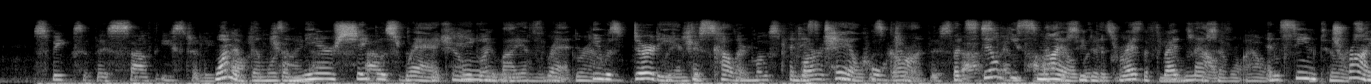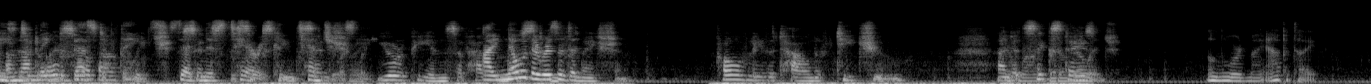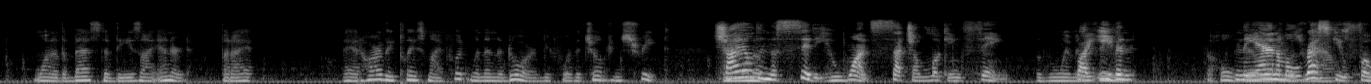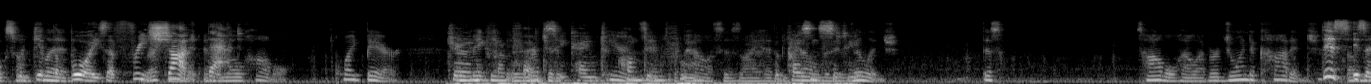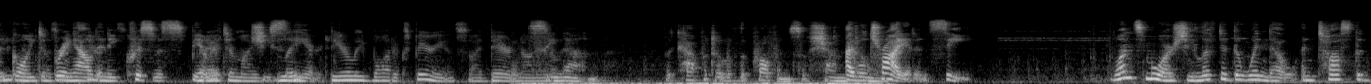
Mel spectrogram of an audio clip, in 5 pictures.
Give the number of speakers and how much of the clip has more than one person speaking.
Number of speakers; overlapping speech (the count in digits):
3, about 46%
